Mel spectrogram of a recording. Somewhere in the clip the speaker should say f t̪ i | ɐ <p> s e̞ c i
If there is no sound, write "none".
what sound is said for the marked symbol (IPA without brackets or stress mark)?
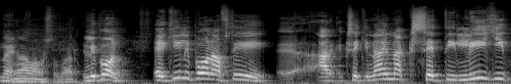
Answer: k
